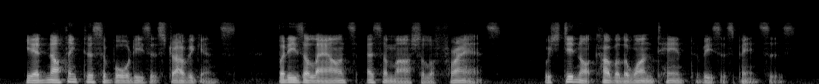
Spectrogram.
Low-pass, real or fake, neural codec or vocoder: 7.2 kHz; fake; codec, 16 kHz in and 24 kHz out, 1 kbps, XY-Tokenizer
